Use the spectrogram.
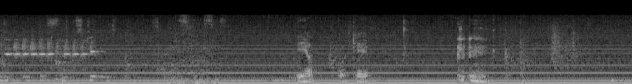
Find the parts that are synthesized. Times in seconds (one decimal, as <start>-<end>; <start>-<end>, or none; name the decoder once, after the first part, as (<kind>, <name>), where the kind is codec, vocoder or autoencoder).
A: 1.7-2.2 (vocoder, Vocos)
